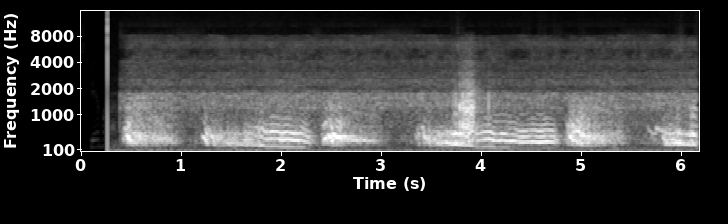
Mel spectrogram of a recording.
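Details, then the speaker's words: Rhonchi: deep, low-pitched, snore-like rumbling sounds in both breathing phases, louder in one phase; attributed to narrowed or secretion-filled bronchi. "Os roncos lembram o ronco de uma pessoa dormindo. São sons graves, de baixa frequência, aparecem na inspiração e na inspiração, mas ficam mais fortes na inspiração."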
